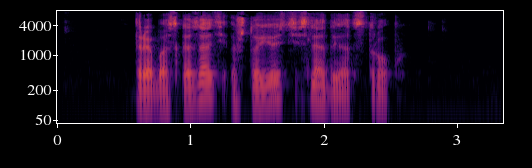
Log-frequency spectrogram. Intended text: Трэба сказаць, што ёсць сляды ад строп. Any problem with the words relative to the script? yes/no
no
